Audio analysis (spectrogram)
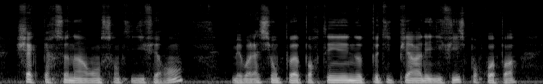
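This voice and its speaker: This man's voice is very deep and low. He talks at a fairly quick pace with fairly even intonation. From France. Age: 50s. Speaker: vlogger, former bus driver. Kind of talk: vlog introduction. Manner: casual, slightly halting.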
